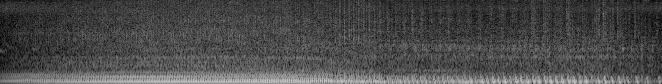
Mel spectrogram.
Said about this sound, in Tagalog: Mabuti na lang at hinintuan kami ng isang tricycle driver at ito ang naghatid sa amin pauwi sa bahay.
